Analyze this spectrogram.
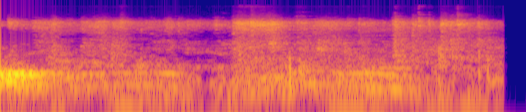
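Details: Domestic pigeons of various local and foreign breeds kept at a farm in Kashimpur, Gazipur, Bangladesh. Indoors, a low, soft cooing murmurs briefly beneath a loud hiss and rustling.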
